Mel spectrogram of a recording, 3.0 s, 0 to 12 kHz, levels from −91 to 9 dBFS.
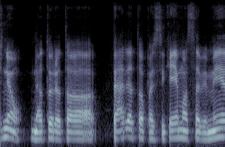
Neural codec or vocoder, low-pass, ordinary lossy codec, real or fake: none; 10.8 kHz; Opus, 24 kbps; real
